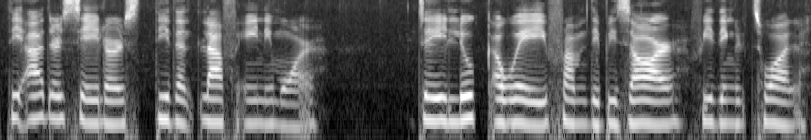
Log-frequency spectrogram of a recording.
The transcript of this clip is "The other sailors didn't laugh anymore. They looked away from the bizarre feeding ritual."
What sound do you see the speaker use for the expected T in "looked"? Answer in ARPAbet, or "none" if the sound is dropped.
none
